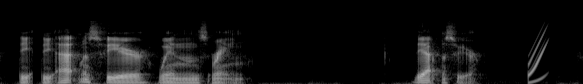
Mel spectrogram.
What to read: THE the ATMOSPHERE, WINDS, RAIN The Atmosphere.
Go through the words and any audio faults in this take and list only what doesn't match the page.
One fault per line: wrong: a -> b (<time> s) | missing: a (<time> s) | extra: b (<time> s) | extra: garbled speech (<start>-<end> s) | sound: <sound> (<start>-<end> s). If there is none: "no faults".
sound: chirp (5.3-5.5 s)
